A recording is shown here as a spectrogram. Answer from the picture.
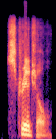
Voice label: "strigil", American

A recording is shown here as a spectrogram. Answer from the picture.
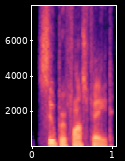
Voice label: "Superphosphate", American

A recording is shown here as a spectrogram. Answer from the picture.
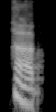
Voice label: "herb", Indian

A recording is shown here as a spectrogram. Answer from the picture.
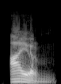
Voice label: "IOM", American

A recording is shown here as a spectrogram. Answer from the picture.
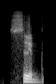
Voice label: "sib", American

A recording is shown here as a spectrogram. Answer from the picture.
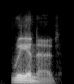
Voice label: "Reynard", British

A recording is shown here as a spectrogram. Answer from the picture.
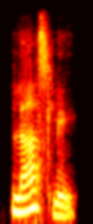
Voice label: "lastly", Indian

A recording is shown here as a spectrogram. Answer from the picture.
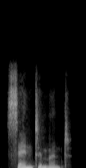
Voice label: "sentiment", Indian

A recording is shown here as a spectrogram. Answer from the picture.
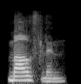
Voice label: "moufflon", Indian

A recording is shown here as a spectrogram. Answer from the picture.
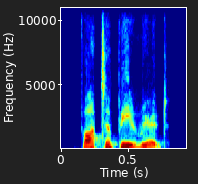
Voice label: "Photoperiod", Indian; Dictionary

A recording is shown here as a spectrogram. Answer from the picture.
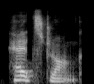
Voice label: "headstrong", Indian

